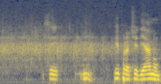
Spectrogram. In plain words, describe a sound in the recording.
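An elderly man speaks into a microphone through loudspeakers.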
